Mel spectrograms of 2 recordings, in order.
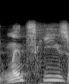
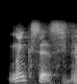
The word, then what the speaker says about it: Linksys: But is it Linsky's or Linskys or I have no idea how you pronounce that company's name.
